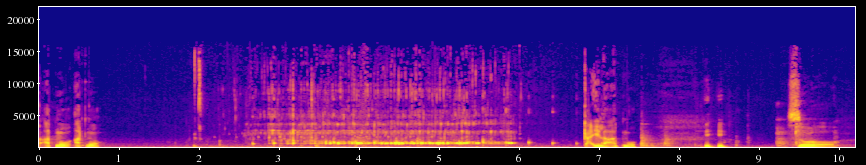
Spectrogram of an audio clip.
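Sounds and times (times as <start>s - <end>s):
speech: 0.0s - 0.8s, 6.9s - 7.7s, 8.3s - 8.7s, 9.4s - 10.0s
Blaufränkisch red wine poured into a glass: 2.2s - 6.2s.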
